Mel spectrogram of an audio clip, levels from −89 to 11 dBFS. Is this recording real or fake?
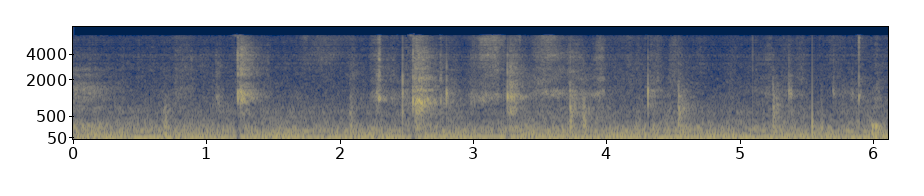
fake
